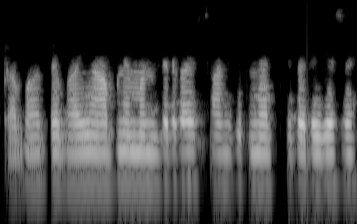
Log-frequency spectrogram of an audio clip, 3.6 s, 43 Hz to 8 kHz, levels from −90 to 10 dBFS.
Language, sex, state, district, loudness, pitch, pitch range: Hindi, male, Uttar Pradesh, Jyotiba Phule Nagar, -24 LUFS, 110 Hz, 110-115 Hz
